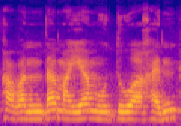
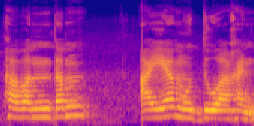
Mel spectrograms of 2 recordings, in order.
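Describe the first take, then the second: First: The two words are run together as one. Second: The two words are said separately.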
